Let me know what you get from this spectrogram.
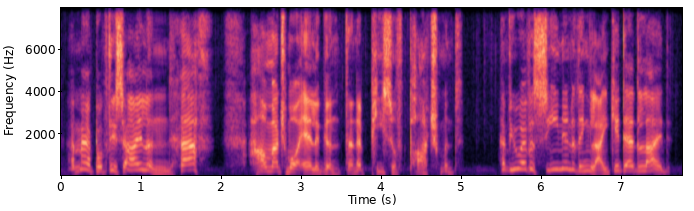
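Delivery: high, fast, gleeful explorer voice; delighted Faisal. A narrator's reading. Faisal marvels at the map to Adelaide, giddy and high. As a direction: gush over the find like a giddy scholar.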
